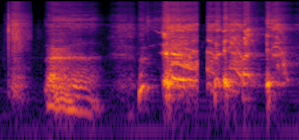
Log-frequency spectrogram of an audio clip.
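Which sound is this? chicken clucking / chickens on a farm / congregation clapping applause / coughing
coughing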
